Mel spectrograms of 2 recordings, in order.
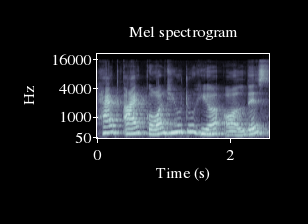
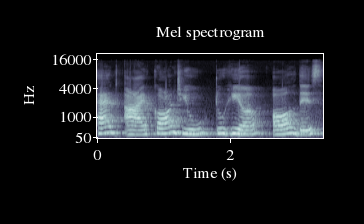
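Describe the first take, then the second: First: Said in the usual way. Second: Slow, measured, each word separate; slow repeat. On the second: Shown as a demonstration. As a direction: repeat the question slowly for learners. Repeats translation slowly for learners. (धीरे-धीरे, शब्द अलग करके)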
